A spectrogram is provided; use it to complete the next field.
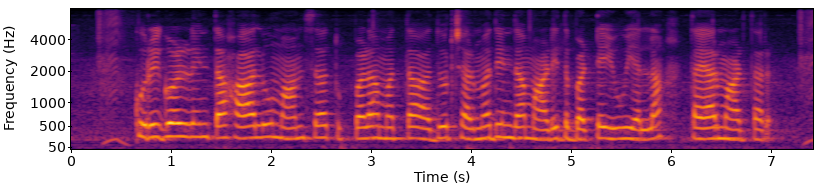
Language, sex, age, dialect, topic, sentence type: Kannada, female, 18-24, Northeastern, agriculture, statement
